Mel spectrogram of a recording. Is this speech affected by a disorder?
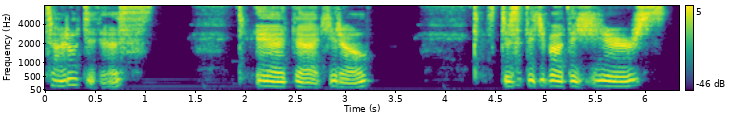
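Yes: muscular dystrophy; congenital form, diagnosed as toddler; wears BiPAP machine to help breathing; BiPAP machine audible while talking.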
